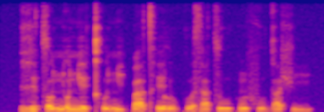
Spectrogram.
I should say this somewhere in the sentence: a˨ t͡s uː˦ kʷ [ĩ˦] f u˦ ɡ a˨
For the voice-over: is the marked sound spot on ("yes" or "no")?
yes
